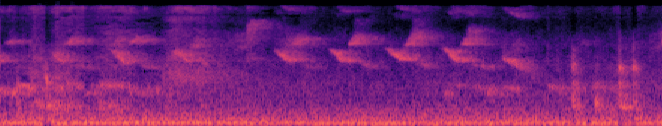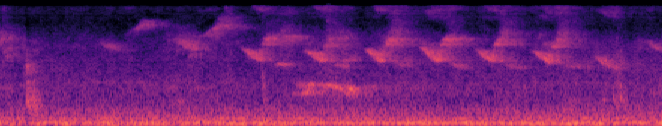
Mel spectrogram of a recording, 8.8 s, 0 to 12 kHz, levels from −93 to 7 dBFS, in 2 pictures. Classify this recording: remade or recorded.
remade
